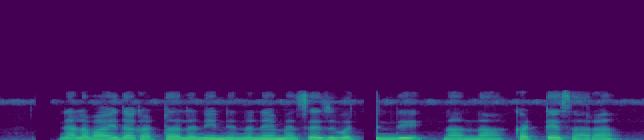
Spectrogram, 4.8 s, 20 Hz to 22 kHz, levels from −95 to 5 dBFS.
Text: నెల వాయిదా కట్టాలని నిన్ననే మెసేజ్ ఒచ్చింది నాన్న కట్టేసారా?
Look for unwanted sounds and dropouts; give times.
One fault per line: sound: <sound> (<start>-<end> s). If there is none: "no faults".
sound: dropout (2.7-2.8 s)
